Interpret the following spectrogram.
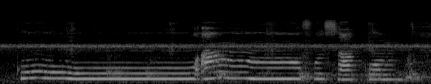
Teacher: Terpisah berhenti di ku, tapi tidak menjadi panjangnya 5 harokat, menjadi mad tabi'i. Nah, dibaca panjang menjadi mad jaiz munfasil apabila dibaca menjadi satu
